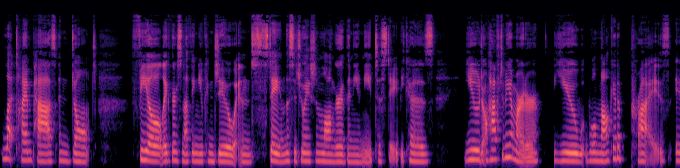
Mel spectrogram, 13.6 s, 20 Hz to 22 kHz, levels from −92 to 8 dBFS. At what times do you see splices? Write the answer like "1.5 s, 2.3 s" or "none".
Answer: none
